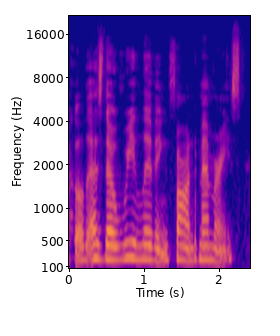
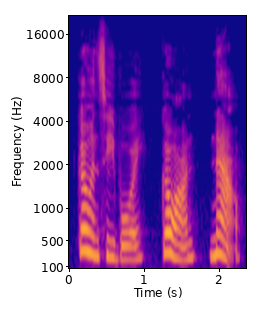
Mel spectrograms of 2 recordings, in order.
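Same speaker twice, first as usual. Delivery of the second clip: louder, sharp command; commanding order; 2 semitones higher, 7 dB louder than usual. A narrator's reading. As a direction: send him off with force. Ghost orders the boy.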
